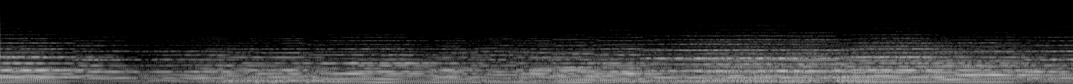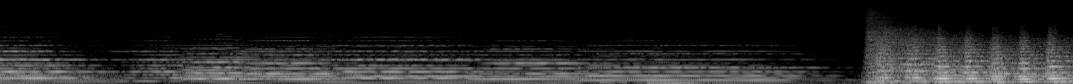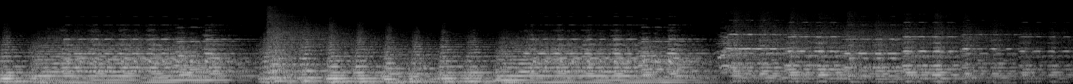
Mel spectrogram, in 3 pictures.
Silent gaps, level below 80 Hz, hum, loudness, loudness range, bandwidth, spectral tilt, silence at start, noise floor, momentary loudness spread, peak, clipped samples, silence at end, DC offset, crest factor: none; -44 dBFS; none; -26 LUFS; 9 LU; 15.5 kHz; -7 dB/octave; 0 s; -51 dBFS; 12 LU; -8 dBFS; under 0.1%; 0 s; under 0.1%; 18 dB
